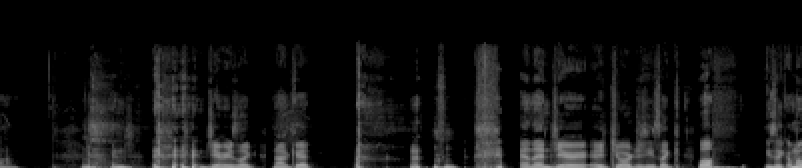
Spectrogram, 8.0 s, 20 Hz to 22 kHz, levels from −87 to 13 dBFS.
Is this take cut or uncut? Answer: cut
